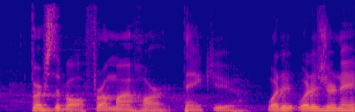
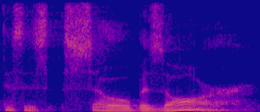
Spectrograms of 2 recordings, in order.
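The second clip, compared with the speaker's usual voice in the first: stunned hush; 7 dB quieter, much slower than usual. Retold or imitated. Stunned meeting his idol.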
